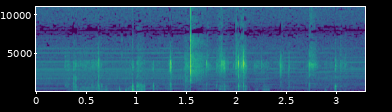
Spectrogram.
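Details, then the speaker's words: Hubbell 400 W metal halide lamp starting up: faint, steady electrical buzz under a few light clicks as the lamp warms and brightens; normal magnetic ballast transformer hum. "that sound the buzzing sound you hear is the ballast resistance to Transformer buzzing away"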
